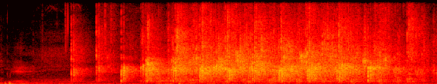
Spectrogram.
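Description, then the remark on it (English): A few scattered claps start things off, then quickly swell into steady, sustained applause from a crowd that stays fairly loud to the end. “Don't clap yet, it gets better, guys.”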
